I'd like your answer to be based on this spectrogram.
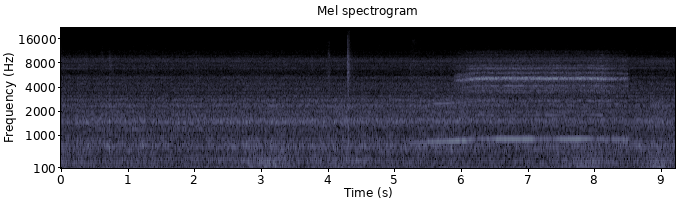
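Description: A Krocodil electric locomotive on the Mittenwaldbahn route in Train Sim World 5 runs at around 70 km/h, a steady low rumble of rolling wheels with faint whining tones and a brief sharp click partway through, no talking.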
